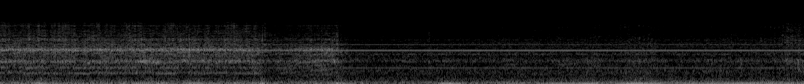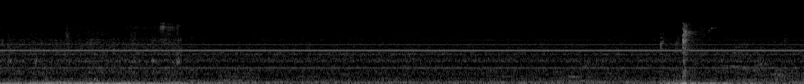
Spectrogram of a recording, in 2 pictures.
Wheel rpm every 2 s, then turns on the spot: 70, 40, 10, 10, 10, 0, 0, 0.
4-10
